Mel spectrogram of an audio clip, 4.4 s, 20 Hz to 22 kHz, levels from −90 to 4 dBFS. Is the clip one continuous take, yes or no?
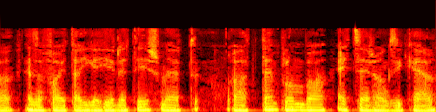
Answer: yes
